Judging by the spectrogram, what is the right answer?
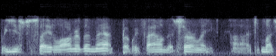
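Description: In a Southern US accent, a man with a very deep, low pitch speaks at a moderate pace with fairly even intonation. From US South. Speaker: veterinarian. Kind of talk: call-in radio show.

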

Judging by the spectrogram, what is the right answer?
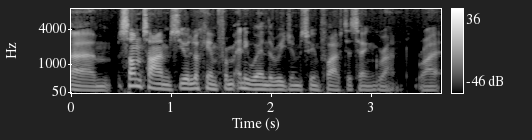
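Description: A man in a South London accent speaks with lively intonation on a very clean recording with a silent background. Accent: south London, multicultural London English. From south London (Tulse Hill), Kurdish family. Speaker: comedian. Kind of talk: casual interview chat.

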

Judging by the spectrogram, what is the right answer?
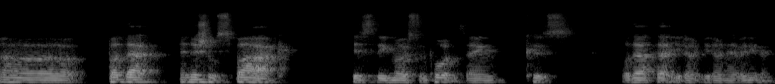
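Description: A man with a New Zealand accent speaks at a fairly slow pace and a fairly low pitch, in a monotone, flat intonation. Long, frequent pauses break his speech, and the room echo is audible. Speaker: songwriter and producer. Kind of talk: interview.

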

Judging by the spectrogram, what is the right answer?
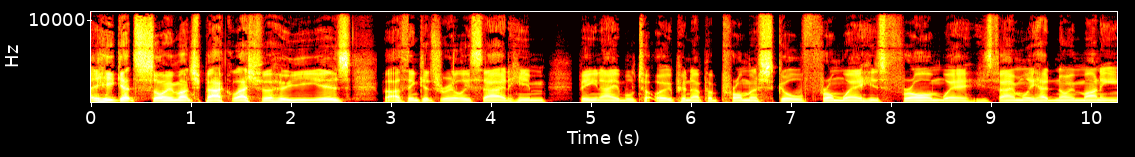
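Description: In an Australian accent, a man speaks in a fairly low, monotone voice with flat intonation, on a very clean recording with a silent background and a dry, close sound with no echo. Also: moderate pace. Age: young. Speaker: social media content creator. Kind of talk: interview.

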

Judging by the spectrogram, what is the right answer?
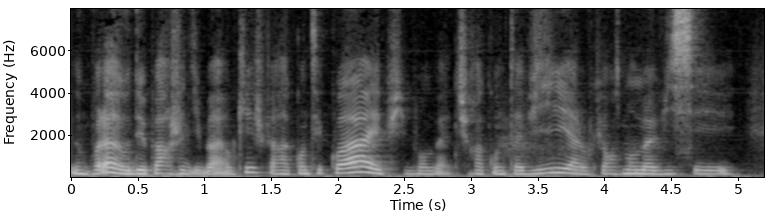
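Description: A woman talks at a fairly quick pace in a fairly low, somewhat breathy voice with ordinary pitch variation. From southern France, Albi. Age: 30s. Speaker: novelist. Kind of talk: interview, casual chat. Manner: hesitant, many fillers.

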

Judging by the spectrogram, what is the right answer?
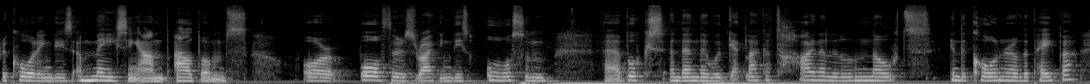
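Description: A woman speaks with a Norwegian accent, her pitch fairly low and her pace fairly slow. Her intonation stays monotone and flat. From northern Norway. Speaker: journalist and motivational speaker. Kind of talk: interview. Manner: halting, many fillers and repetitions.

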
